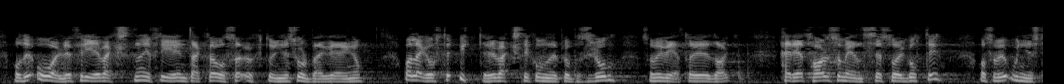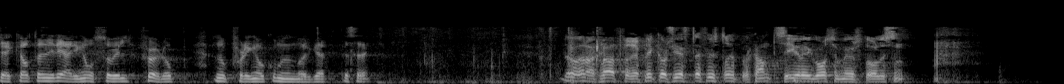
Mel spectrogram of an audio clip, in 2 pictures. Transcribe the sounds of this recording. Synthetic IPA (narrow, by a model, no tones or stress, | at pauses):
ɔd̪ɛʔoːɭəfɾiːəʋɛkst̪nəɪfɾiːəɪnt̪ʰɛk̚t̪ɑɑɾɔsːɔøːkt̪ʉnːəsuːlbæɾɡɾɛjeːɾɪŋɑ | ɔɔlɛɡəɔsd̪ɛʔʏt̪ʰːəɾəʋɛkst̪ɪkʊmʉnəlpʰɾʊpʊsɪʂuːnn̩sɔmʋɪʋeːt̪ʰɑd̪ɑːɡ | hæːɾɛt̪ʰɑːlsɔmeːnəsəst̪oːɾɡɔt̪ːɪ | ɔsɔmʋɪʉnːəʂʈɾeːkəɑt̪̚ɛnɾɛjeːɾɪŋɑɔsːɔʋɪlføːləɔpːɛnɔpfœɽɪŋɑʋkʰʊmʉnənɔɾɡəpʰɾɛsɪd̪ɛnt̪ | d̪ɛæd̪ɑklɑːt̪fɔɾɛplɪkːəɔʂɪft̪əfʏʂt̪əɾɛplɪkʰɑnt̪siːəɾɪɡoːʁsɔmœst̪oːlsn̩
